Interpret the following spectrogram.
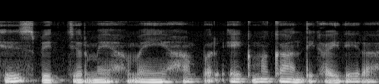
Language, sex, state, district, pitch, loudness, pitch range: Hindi, male, Himachal Pradesh, Shimla, 115 Hz, -15 LUFS, 105-125 Hz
